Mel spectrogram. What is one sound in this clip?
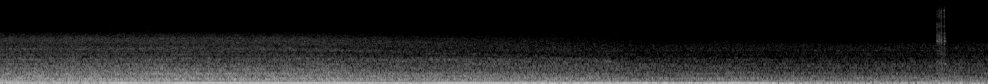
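A car engine hums steadily and quiets as the car slows to a stop.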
